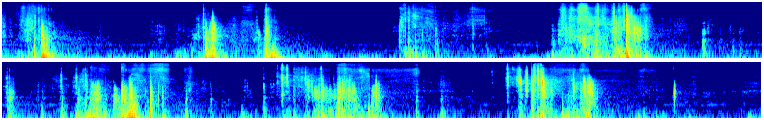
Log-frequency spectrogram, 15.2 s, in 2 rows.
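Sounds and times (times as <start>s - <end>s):
page flipping: 0.1s - 0.7s, 5.6s - 6.6s, 7.6s - 9.5s, 10.2s - 11.8s, 12.6s - 14.6s.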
